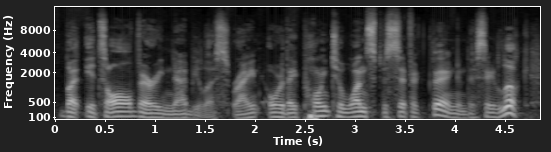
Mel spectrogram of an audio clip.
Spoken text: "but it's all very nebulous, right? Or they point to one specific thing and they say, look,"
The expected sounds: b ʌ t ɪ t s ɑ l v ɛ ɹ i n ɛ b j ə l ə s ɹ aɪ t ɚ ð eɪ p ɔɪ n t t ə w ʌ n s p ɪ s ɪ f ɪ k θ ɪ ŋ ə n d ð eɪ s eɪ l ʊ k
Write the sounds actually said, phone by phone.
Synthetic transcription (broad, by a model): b ʌ t ɪ t s ɑ l v ɛ ɹ i n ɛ b j l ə s ɹ aɪ t ɚ ð eɪ p ɔɪ n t t ə w ʌ n s p ɪ s ɪ f ɪ k θ ɪ ŋ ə n ð eɪ s eɪ l ʊ k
